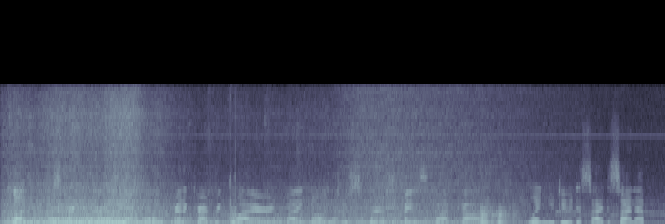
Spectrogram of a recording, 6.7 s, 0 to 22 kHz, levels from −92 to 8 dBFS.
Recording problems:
rain or running water; very loud; throughout; 4 dB above the speech
electrical hum; loud; throughout; 50 Hz, 8 dB below the speech

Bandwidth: 13.5 kHz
